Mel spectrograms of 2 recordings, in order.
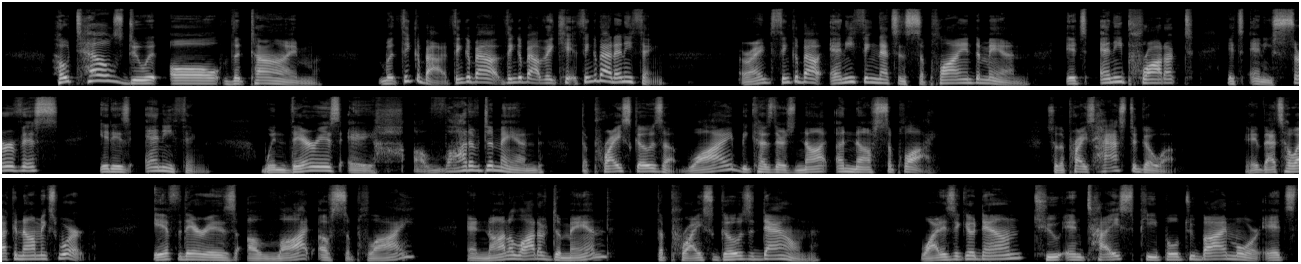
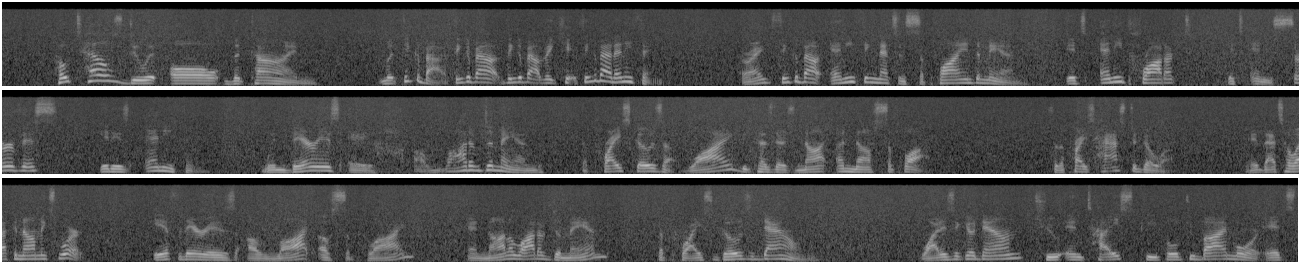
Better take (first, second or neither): first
